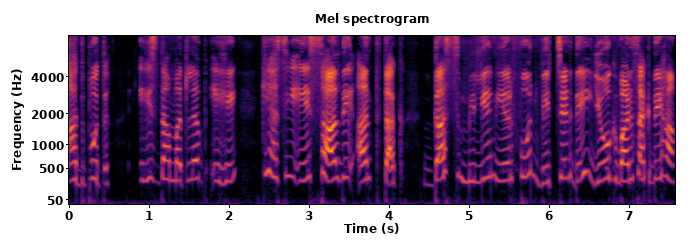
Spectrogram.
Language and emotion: Punjabi, surprised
